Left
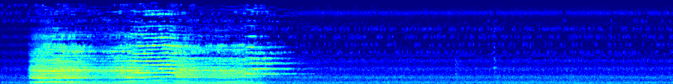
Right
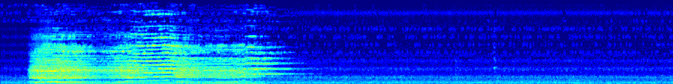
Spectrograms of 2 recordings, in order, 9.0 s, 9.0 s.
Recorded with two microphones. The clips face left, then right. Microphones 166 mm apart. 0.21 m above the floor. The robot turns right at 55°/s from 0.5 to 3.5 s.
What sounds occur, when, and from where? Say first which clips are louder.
0.4 s a squeak: even; 170° left, 1.7 m; by 3.7 s 25° right, 1.7 m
